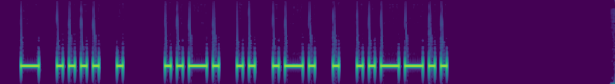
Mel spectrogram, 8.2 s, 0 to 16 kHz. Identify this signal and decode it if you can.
Morse code, heard as a keyed tone, about 15 wpm, 700 Hz. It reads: THE FIRE?
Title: Sentences from Top 1000 Words - Review Part 3 - 15wpm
